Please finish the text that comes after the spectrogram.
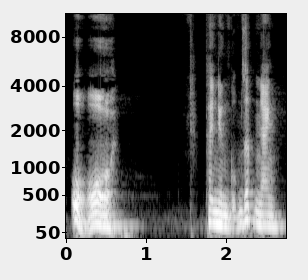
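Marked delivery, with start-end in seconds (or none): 0.0-0.6 startled, panicky exclamations; horrified cry. A narrator's reading. Servant runs in from the stable, crying out in horror. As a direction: cry out in short, alarmed bursts. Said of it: "nó hét lên thất kinh".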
